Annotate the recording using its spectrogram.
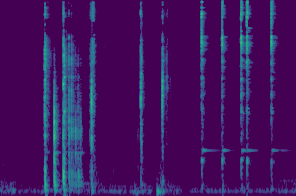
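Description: Sharp tapping clicks, several in quick succession about a second in and two more a second later. Toward the end come taps that each leave a short metallic ring, fitting a hand tapping the metal YouTube award plaque.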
